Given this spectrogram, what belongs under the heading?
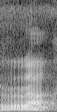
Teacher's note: र को बोलते समय र तो कंपित होता है ना, जीभ कांपता है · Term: प्रकंपित ध्वनि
